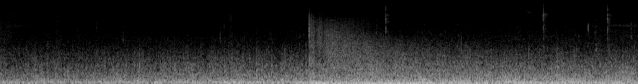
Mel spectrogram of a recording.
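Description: Scharnhorst-class battleships fire their guns in the naval game Sea Power: a heavy, distant boom rolls out over a steady wind-like wash of sea noise.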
